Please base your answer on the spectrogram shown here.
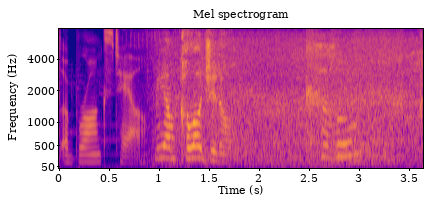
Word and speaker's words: Calogero: Me, I'm Calogero. Who? Calogero. What kind of name is that? It's Italian, but actually it's Sicilian.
